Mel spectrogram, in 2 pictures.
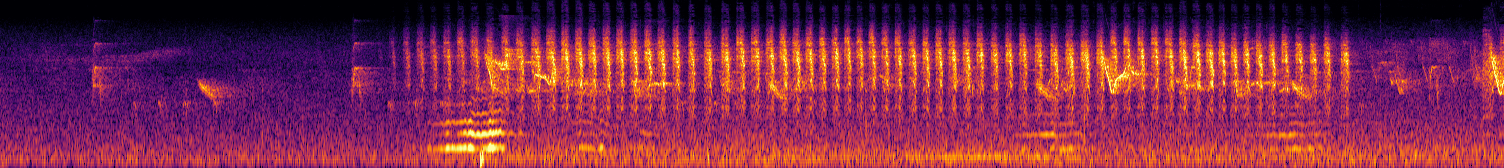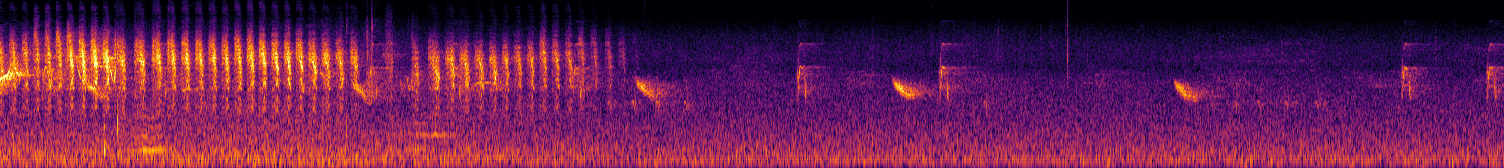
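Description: Songbirds calling in a forest, short falling chirps every second or two. From about four seconds in, a loud, rapid, high-pitched rattling buzz goes on for most of the next seventeen seconds, broken twice briefly, then stops.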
